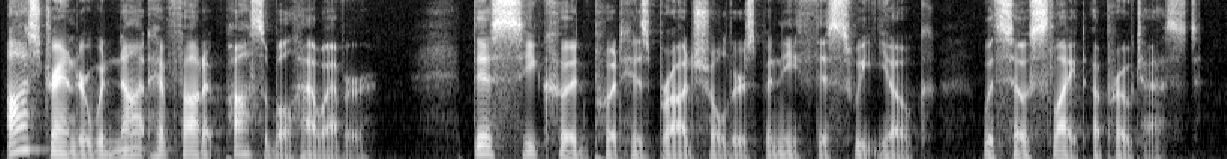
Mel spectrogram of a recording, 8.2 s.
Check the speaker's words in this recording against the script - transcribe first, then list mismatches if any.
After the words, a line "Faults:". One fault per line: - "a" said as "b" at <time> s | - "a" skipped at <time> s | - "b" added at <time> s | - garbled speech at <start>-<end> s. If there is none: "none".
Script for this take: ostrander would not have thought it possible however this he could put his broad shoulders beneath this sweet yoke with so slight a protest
ostrander would not have thought it possible however this he could put his broad shoulders beneath this sweet yoke with so slight a protest
Faults:
none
